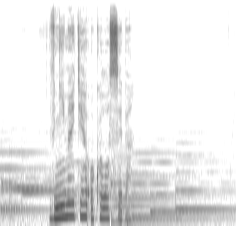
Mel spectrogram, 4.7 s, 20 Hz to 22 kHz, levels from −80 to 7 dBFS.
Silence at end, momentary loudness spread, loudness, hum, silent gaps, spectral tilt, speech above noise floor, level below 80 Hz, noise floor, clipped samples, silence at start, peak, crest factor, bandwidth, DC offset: 0.35 s; 26 LU; -27 LUFS; none; none; -4 dB/octave; 26 dB; -70 dBFS; -55 dBFS; under 0.1%; 0 s; -8 dBFS; 24 dB; 19 kHz; under 0.1%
